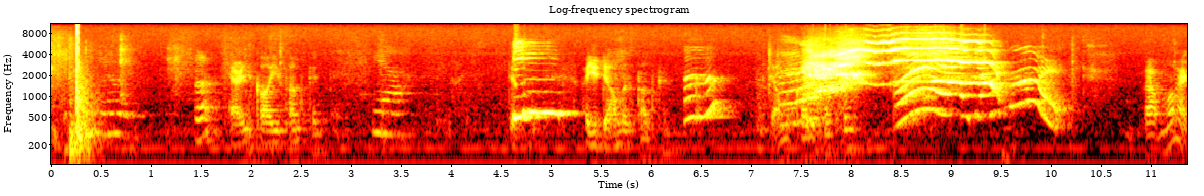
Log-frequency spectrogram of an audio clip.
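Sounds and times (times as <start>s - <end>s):
speech: 0.7s - 3.7s, 4.6s - 8.8s, 10.9s - 11.3s
toddler screaming in frustration: 7.2s - 10.1s.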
